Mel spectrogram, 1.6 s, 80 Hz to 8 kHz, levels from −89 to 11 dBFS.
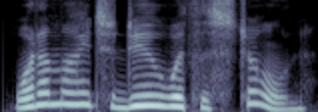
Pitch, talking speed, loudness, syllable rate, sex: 245 Hz, 300 wpm, -16 LUFS, 6.2 syllables/s, female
